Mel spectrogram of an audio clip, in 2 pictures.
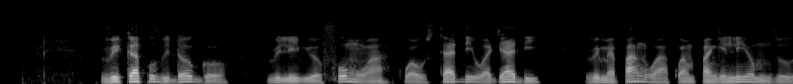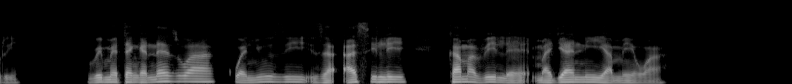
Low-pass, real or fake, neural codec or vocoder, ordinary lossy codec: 7.2 kHz; fake; codec, 16 kHz, 4 kbps, X-Codec, WavLM features, trained on Multilingual LibriSpeech; MP3, 48 kbps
